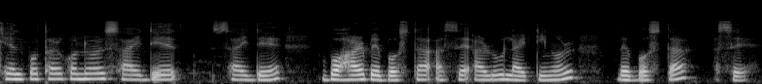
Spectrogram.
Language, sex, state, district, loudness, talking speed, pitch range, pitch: Assamese, female, Assam, Kamrup Metropolitan, -19 LUFS, 80 wpm, 205-245 Hz, 220 Hz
